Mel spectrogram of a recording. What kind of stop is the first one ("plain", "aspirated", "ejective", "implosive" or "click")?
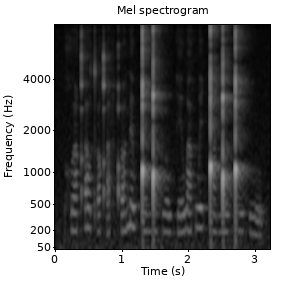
ejective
